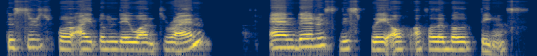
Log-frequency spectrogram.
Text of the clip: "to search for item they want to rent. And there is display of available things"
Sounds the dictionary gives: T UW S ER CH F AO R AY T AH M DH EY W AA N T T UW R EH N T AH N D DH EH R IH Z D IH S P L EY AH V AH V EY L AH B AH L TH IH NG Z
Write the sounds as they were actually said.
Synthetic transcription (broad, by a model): T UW S ER CH F AO R AY T AH M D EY W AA N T T UW R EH N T AH N D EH R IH S D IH S P L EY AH F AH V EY L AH B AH L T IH NG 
